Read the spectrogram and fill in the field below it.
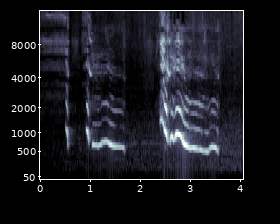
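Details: Puppy yelping: two short sharp yips, then a drawn-out whine, and after a pause a longer wavering high yelp that slides downward, clean with no other sounds.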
